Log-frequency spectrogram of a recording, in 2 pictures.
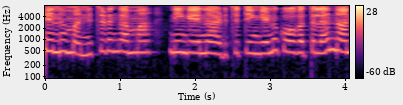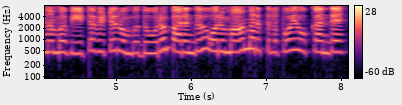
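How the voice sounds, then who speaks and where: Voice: very high voice, dull audio. A performer voicing a whiny little boy crow in a cartoon story. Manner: whiny, childlike. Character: little boy crow, upset runaway child.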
